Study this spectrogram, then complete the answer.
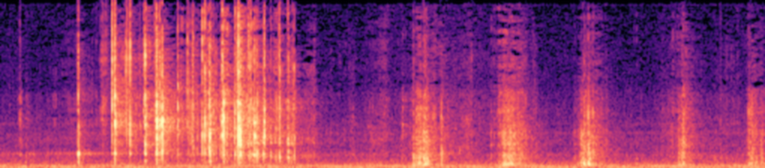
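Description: Crisp, close crunching bites into a baked hard taco shell in a quick cluster, followed by a few slower, quieter crunches as someone chews.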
